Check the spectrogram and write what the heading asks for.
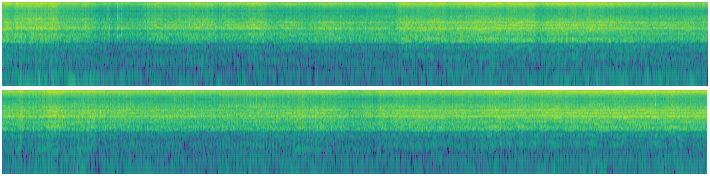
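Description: Dirt bike engine running steadily at riding speed on a dirt track, with wind noise buffeting the helmet-mounted microphone.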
